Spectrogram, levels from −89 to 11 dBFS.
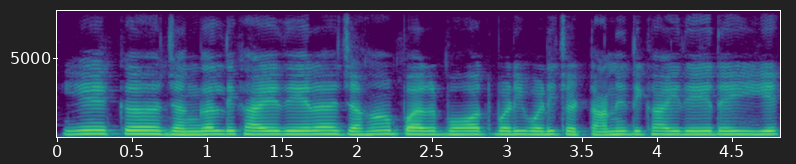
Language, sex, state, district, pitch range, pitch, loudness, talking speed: Hindi, female, Uttar Pradesh, Etah, 200-210 Hz, 205 Hz, -13 LUFS, 225 wpm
